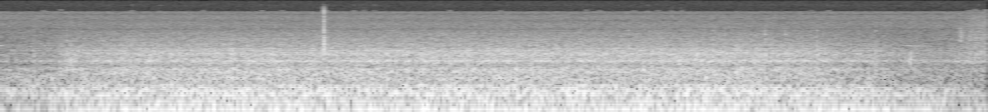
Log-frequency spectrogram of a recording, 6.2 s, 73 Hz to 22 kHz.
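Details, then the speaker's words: BMW 3 Series F30 heater blower after removal, lubrication and reinstallation: steady, even rush of air with the former whistle and squeak gone. "включаем зажигание и вентилятор swiss пропал"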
